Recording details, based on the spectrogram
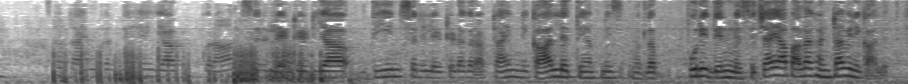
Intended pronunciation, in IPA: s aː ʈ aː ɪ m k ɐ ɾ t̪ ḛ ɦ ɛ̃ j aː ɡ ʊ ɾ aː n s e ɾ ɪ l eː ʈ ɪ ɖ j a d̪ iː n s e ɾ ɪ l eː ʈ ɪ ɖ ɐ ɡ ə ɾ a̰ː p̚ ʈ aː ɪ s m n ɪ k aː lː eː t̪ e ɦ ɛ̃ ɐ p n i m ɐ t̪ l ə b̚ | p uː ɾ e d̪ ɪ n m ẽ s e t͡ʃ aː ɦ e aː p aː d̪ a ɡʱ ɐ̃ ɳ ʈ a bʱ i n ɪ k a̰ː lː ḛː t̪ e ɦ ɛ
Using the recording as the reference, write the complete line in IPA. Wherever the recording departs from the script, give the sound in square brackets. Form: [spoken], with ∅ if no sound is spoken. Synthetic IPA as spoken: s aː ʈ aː ɪ m k ɐ ɾ t̪ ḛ ɦ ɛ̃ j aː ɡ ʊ ɾ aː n s e ɾ ɪ l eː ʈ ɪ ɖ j a d̪ iː n s e ɾ ɪ l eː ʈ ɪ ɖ ɐ ɡ ə ɾ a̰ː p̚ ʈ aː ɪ [∅] m n ɪ k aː lː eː t̪ e ɦ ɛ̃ ɐ p n i m ɐ t̪ l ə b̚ | p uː ɾ e d̪ ɪ n m ẽ s e t͡ʃ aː ɦ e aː p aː d̪ a ɡʱ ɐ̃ ɳ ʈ a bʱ i n ɪ k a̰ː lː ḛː t̪ e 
